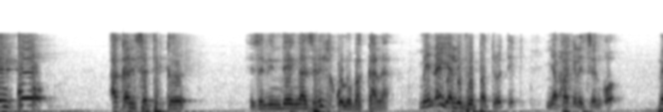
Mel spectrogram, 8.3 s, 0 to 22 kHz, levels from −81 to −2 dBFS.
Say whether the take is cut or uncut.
uncut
